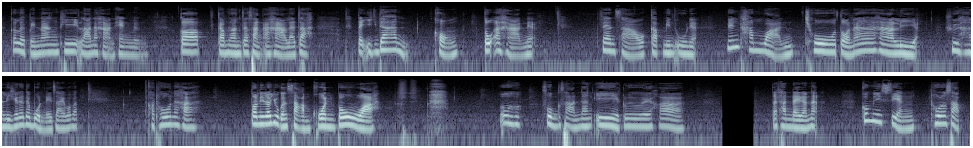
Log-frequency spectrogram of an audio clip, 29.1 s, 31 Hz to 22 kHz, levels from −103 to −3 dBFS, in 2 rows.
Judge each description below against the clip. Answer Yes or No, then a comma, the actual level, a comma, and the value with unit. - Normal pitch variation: Yes, average, 4.3 semitones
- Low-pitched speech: No, high, 205 Hz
